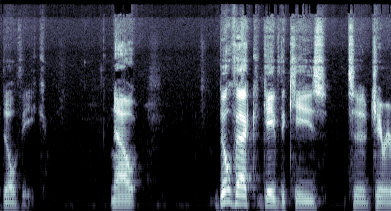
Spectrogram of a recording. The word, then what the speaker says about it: Veeck: There's a book, that helps with the pronunciation. Veeck is in rec.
